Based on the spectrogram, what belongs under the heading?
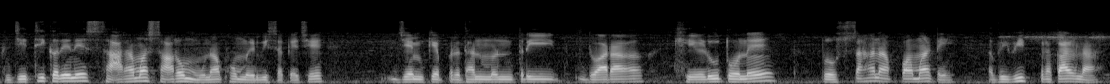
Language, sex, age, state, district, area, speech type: Gujarati, male, 18-30, Gujarat, Narmada, rural, spontaneous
